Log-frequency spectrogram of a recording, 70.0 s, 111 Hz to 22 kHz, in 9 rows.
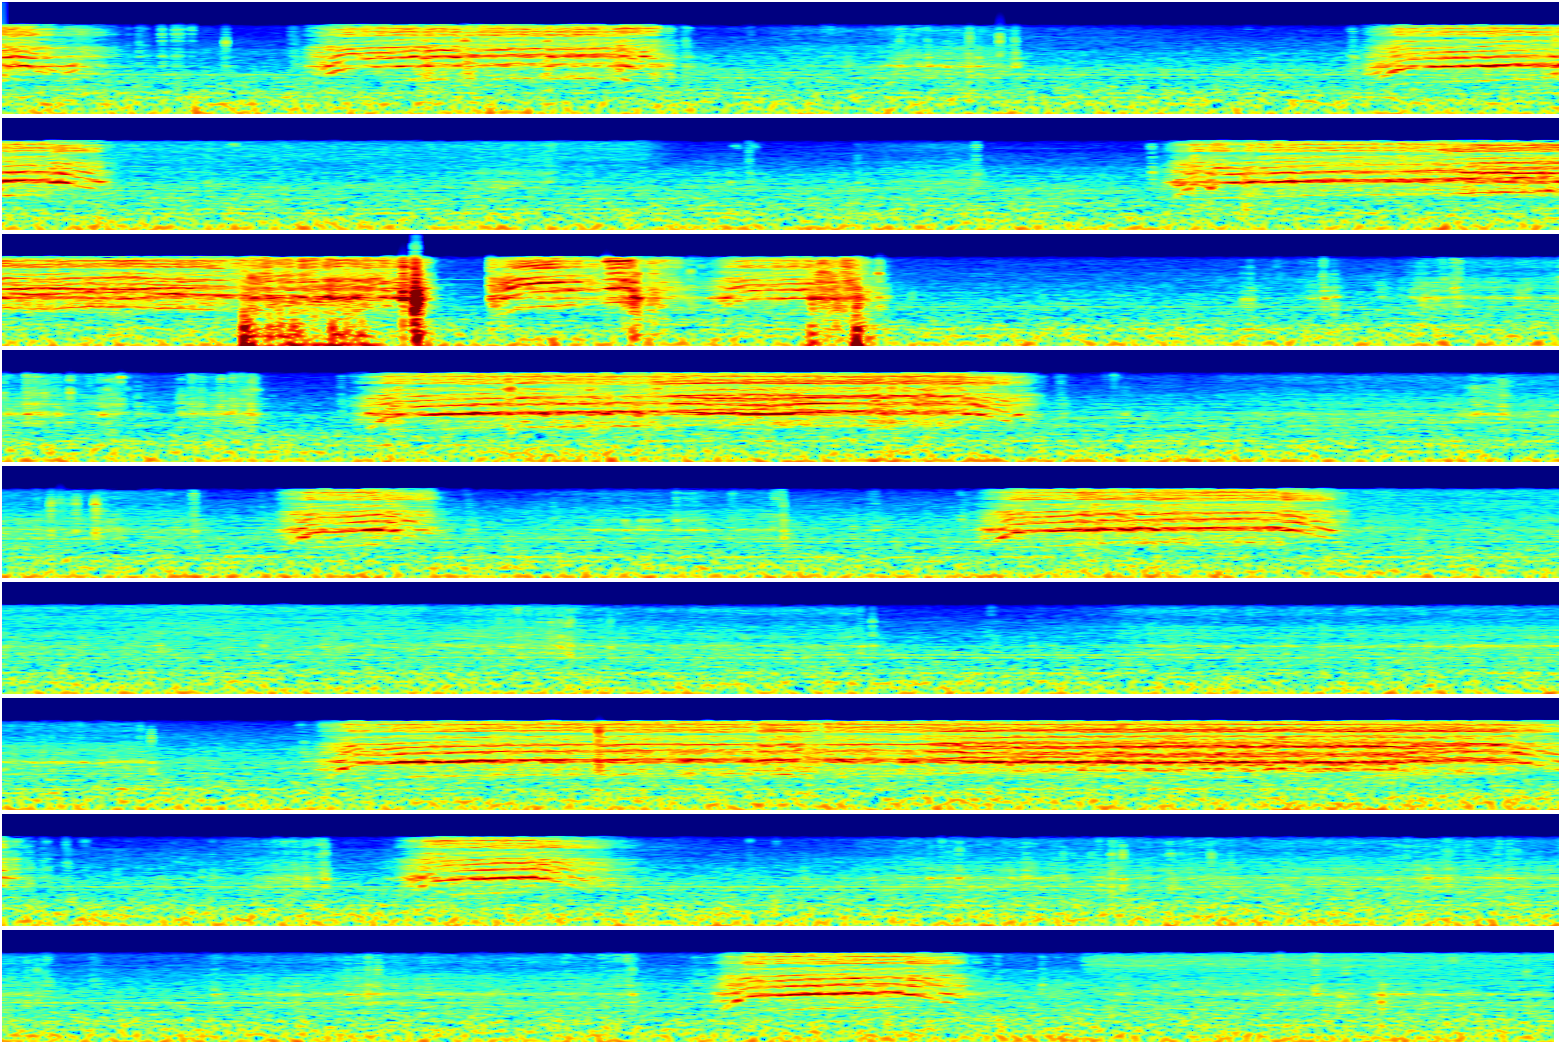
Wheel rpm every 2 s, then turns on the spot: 60, 80, 10, 60, 20, 0, 20, 150, 130, 90, 10, 20, 60, 160, 40, 20, 40, 10, 110, 10, 20, 10, 10, 10, 120, 160, 160, 20, 40, 10, 20, 10, 30, 60, 20.
8-10 22-24 28-34 38-48 54-56 58-64 68-70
